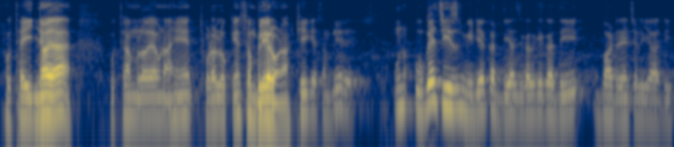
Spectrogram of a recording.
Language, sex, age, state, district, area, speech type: Dogri, male, 18-30, Jammu and Kashmir, Jammu, rural, spontaneous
